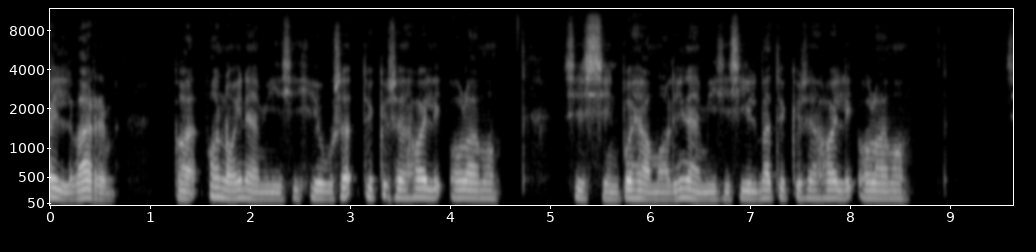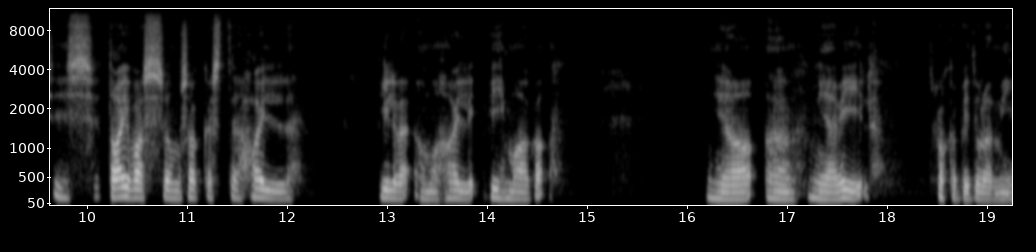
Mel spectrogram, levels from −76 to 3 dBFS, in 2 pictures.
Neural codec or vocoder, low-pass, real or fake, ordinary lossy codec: none; 10.8 kHz; real; none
